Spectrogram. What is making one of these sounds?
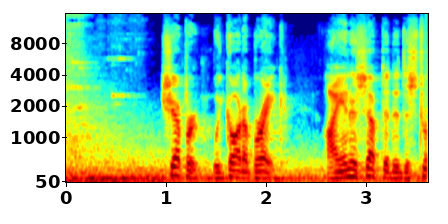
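A man speaks calmly and deeply, heard close through a microphone.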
